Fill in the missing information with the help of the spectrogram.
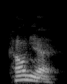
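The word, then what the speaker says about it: konjac: there made from the conac not not the drink it's a it's spelled like kjac okay it's a a root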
